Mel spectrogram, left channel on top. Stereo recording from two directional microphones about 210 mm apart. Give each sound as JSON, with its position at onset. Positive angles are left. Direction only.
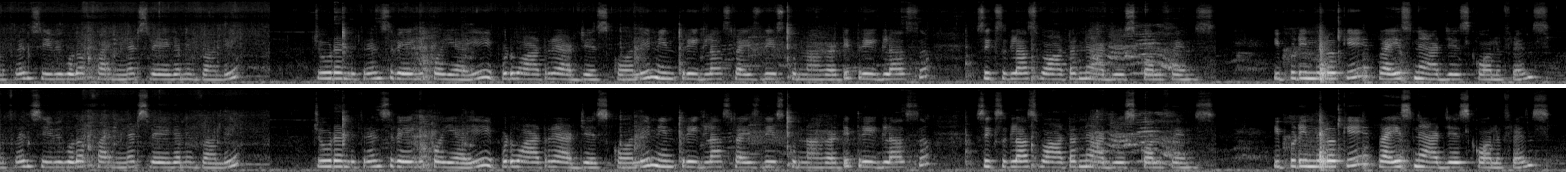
{"t": 0.4, "sound": "speech", "side_deg": 0}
